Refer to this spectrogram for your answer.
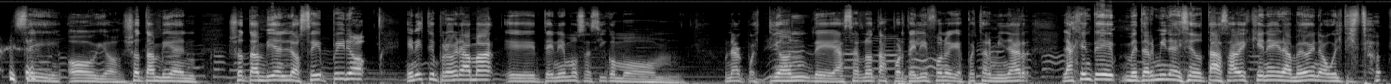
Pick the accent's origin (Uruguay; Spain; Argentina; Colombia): Uruguay; nosotros como uruguayos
